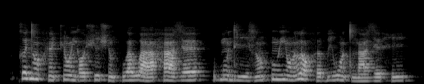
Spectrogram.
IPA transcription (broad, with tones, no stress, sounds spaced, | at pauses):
k ə˦ d ɔ̃˧ h ɛ̃˧ t͡ʃ ɔ̃˦˨ j ɔ˧ ʃ i˧ ʃ ɛ̃˨ kʷ aː˦ w aː˨˦ h aː˧ z ɛ˦ | ɓ ũ˧ d iː˨ z ɔ̃˧ k ũ˧ j ɔ̃˨˦ l ɔ˨ h ə˦˨ ɓ i˦ w ɔ̃˨ t ŋ aː˧ z e˧ h i˦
